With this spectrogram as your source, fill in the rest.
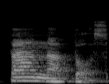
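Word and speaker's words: θάνατος: grupo é thanatos e thanatos pode escrever assim mesmo como se fala em grego é th né Tá na pós esse mais ou menos como th do inglês né Tá na tosse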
